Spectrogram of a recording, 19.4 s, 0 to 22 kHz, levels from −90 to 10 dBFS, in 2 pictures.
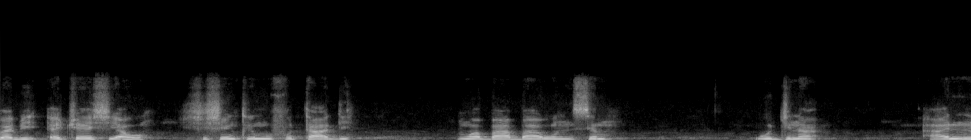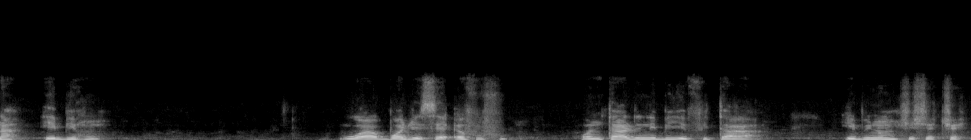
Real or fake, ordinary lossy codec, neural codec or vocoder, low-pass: fake; Opus, 24 kbps; vocoder, 24 kHz, 100 mel bands, Vocos; 9.9 kHz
